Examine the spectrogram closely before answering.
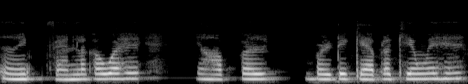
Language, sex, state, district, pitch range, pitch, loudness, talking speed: Hindi, female, Delhi, New Delhi, 240-265 Hz, 250 Hz, -15 LUFS, 165 wpm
